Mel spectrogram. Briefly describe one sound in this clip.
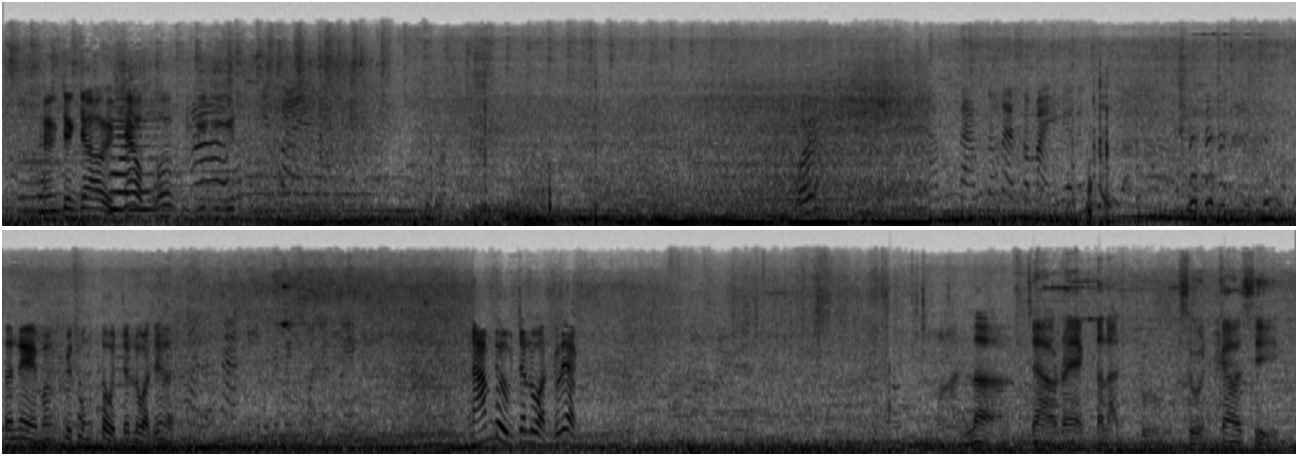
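A crowd of people chatters in a busy outdoor street.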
